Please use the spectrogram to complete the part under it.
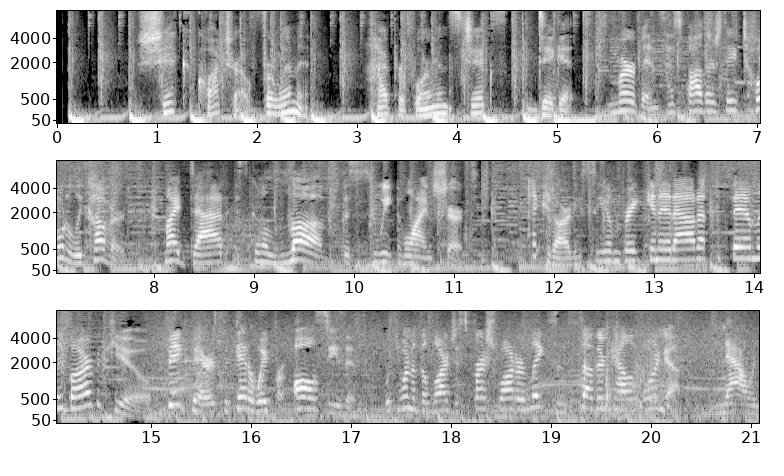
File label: female, late20s mid30s contemp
